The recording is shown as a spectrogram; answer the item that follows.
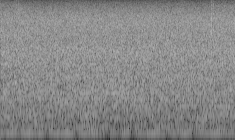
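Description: Steady rushing background noise with a low hum underneath, holding an even level throughout.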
